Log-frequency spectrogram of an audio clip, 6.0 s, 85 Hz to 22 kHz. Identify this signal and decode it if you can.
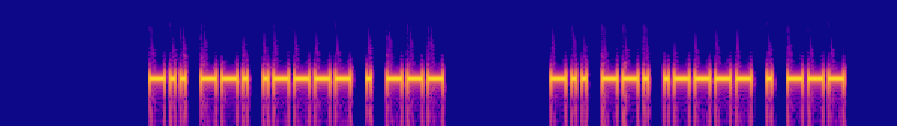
Morse code, heard as a keyed tone, about 36 wpm, 700 Hz. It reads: DG1EO DG1EO
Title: DXCC-100 Call Signs - 5 Characters - Repeated 3x - 35wpm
